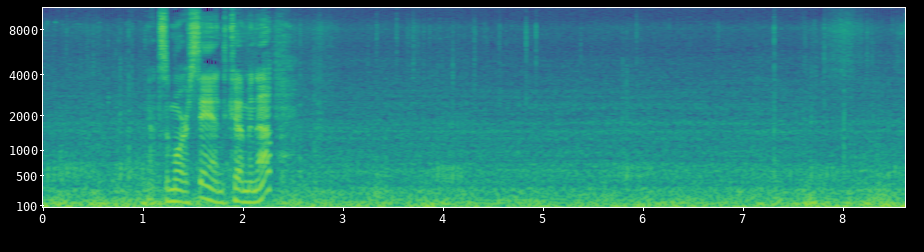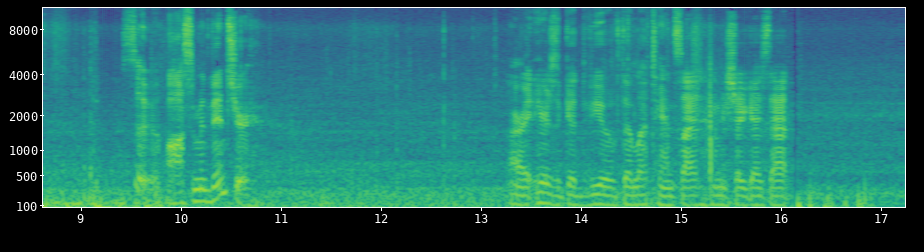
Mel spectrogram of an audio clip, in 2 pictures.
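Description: A vehicle engine rumbles steadily, heard from inside the cab.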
